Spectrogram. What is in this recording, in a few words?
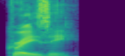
"CRAZY", english; 3000 words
